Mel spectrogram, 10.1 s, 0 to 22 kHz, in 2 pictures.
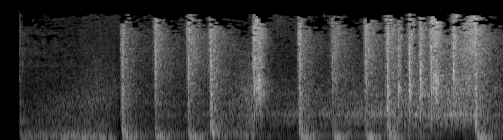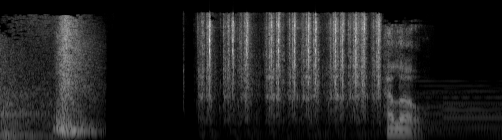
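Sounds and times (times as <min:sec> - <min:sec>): typewriter keys clacking: 0:06.9 - 0:08.9.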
